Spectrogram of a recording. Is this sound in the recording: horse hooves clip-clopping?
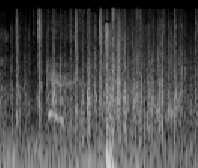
yes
